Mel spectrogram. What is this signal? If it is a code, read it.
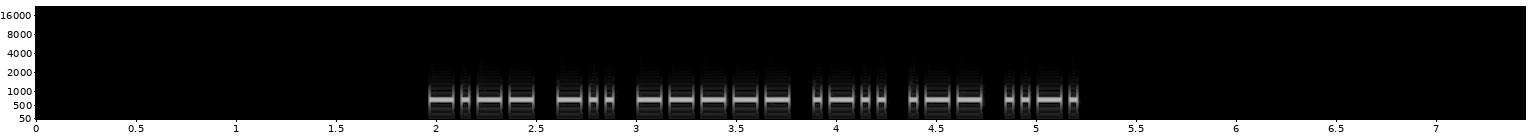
Morse code, heard as a keyed tone, about 30 wpm, 700 Hz. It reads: YD0LWF
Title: DXCC-100 Call Signs - 6 Characters - Repeated 3x - 30wpm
